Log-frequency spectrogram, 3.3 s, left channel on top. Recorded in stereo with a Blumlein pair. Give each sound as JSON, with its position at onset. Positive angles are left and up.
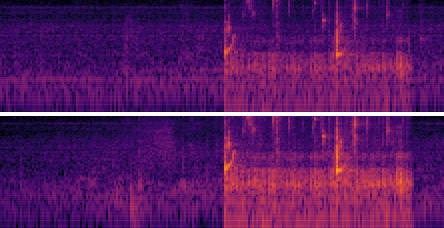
{"t": 1.7, "sound": "dripping", "azimuth_deg": -25}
